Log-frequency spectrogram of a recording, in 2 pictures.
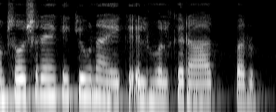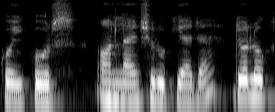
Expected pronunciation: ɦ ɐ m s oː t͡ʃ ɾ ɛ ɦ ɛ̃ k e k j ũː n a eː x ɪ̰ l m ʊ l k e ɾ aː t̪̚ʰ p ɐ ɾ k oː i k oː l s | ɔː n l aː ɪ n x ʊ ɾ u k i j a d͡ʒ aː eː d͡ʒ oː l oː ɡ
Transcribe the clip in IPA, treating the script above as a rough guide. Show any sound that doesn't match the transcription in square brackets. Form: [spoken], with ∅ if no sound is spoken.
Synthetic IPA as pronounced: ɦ ɐ m s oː t͡ʃ ɾ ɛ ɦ ɛ̃ k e k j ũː n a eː [k] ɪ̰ l m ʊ l k e ɾ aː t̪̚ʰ p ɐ ɾ k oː i k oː [ɾ] s | ɔː n l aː ɪ n [ʃ] ʊ ɾ u k i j a d͡ʒ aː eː d͡ʒ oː l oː ɡ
